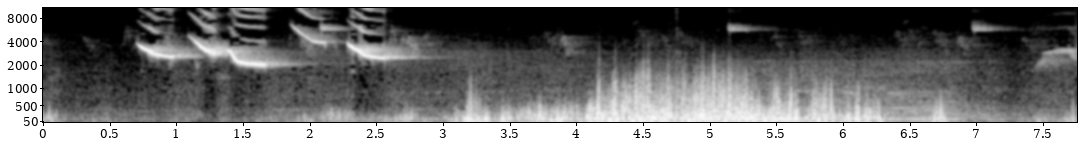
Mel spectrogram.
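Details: Green-winged saltator fledgling aged seven months and twenty days, November 2020: a quick series of four bright, downward-slurred whistles opens, followed by a long stretch of loud rustling, handling-like noise with a couple of faint high notes.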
